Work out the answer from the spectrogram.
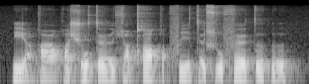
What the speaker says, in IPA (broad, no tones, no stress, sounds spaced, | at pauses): j ḛ q øː qʷ ɯ ʃ u t øː ç ø qʼ u q ṵ f i t ø ɕ u f ø t ɯ ʔ ɯ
